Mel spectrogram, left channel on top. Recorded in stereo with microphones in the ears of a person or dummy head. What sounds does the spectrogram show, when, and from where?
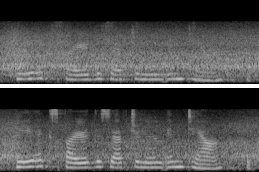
0.2 s a woman speaking: 45° right (ahead or behind), 0.9 m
